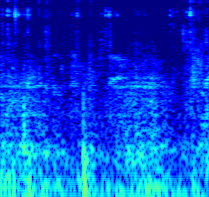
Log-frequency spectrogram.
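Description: Faint rustling of a felt bag-organizer insert being handled, with one soft tap a little under a second in.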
